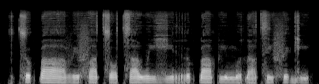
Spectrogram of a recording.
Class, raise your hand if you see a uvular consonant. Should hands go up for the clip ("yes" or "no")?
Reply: no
